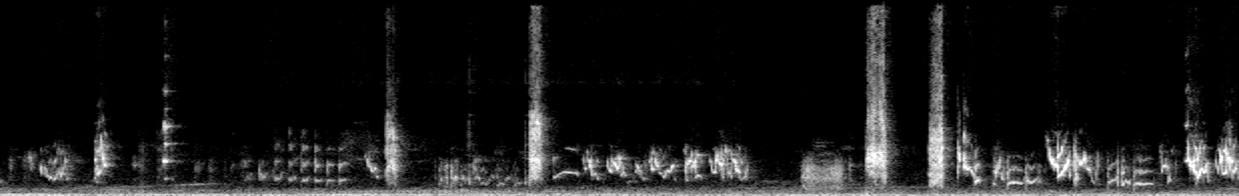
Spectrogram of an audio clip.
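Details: Energetically singing parakeet in a varied master recording for teaching munias: a continuous stream of chattering, buzzy warbles and squeaky notes, with sharp high clicks cutting in every second or so, over faint low hum.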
